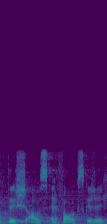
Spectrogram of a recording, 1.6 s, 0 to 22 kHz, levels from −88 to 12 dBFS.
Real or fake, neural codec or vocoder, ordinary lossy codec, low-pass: real; none; none; 7.2 kHz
